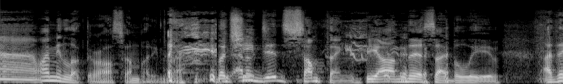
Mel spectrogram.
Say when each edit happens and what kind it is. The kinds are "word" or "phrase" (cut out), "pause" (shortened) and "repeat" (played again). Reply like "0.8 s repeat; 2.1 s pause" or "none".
2.2 s word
